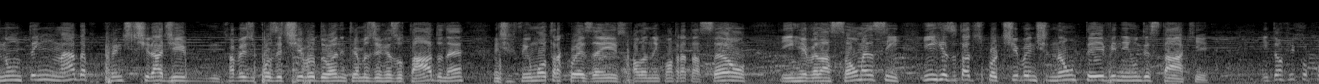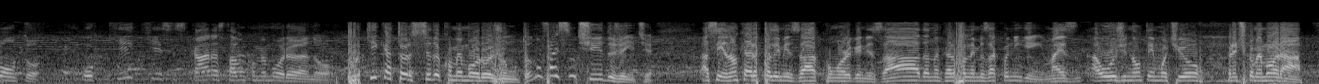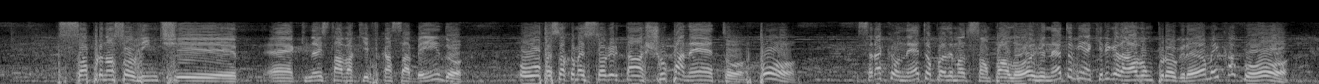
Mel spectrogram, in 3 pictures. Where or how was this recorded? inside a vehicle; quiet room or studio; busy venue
busy venue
